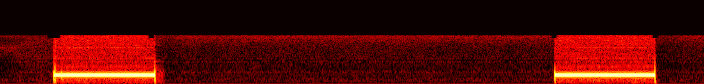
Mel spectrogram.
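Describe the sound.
Telephone ringback tone heard while a call is being transferred: two steady, single-pitched beeps, each about a second long, separated by a long silence, with no voices.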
